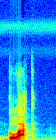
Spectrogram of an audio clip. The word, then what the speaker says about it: Galak: I said it initially with like that hard K, like it was kind of Klingon-y, and it's not. It's like Galak.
